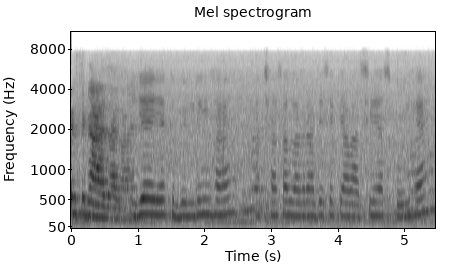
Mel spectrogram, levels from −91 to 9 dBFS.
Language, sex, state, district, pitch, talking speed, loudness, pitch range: Hindi, female, Bihar, Vaishali, 230 Hz, 155 wpm, -19 LUFS, 220-245 Hz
